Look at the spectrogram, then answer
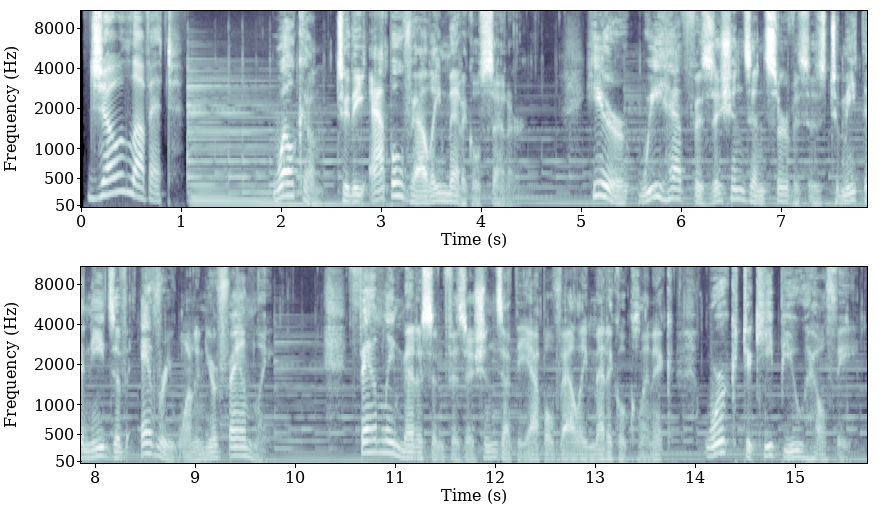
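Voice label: Narration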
